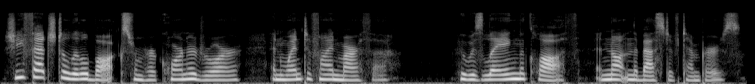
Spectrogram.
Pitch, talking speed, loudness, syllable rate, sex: 220 Hz, 205 wpm, -16 LUFS, 5.0 syllables/s, female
